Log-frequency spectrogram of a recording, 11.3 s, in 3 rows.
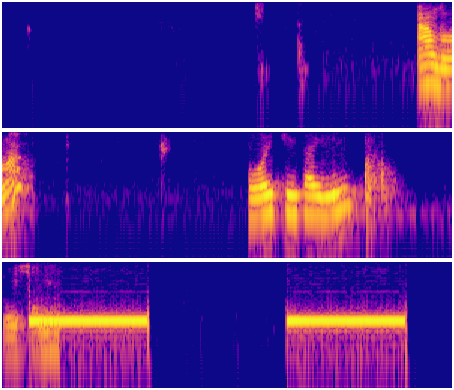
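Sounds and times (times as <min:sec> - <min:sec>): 
speech: 0:03.5 - 0:04.0, 0:05.8 - 0:06.8, 0:07.5 - 0:08.0
busy signal after a dropped phone call: 0:07.7 - 0:08.8, 0:09.9 - 0:10.9.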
